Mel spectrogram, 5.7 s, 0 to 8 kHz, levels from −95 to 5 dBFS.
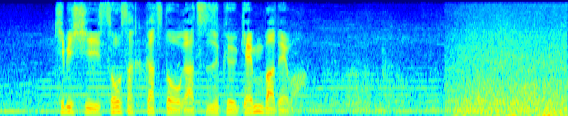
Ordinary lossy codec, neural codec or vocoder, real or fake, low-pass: none; none; real; 7.2 kHz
